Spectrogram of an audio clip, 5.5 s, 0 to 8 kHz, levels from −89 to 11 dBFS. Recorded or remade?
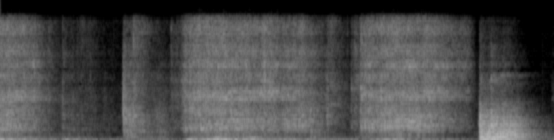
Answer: remade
